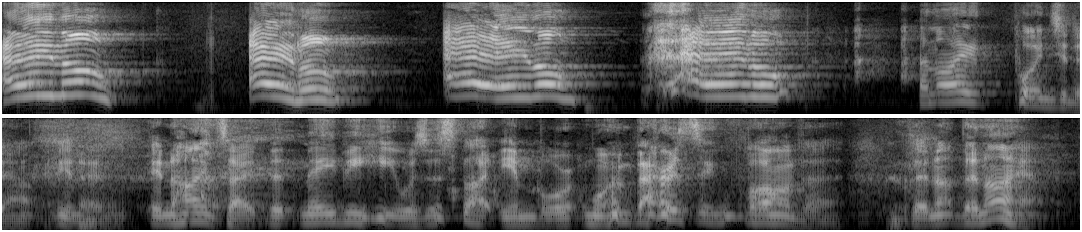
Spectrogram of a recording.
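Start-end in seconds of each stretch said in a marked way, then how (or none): 0.0-4.0 stretched yell, very high, very loud, drawn-out. Retelling a father frozen-faced in the middle of the pitch, imitating Anthony shouting. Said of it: "standing in the middle of the pitch shouting".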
